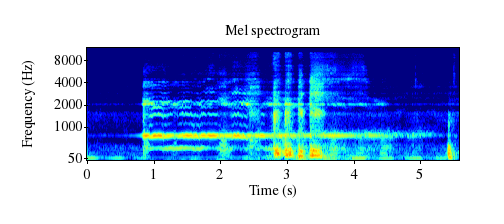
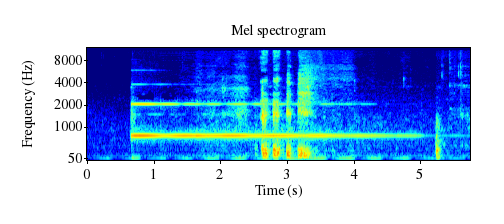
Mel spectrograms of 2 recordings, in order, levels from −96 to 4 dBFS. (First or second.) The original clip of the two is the second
